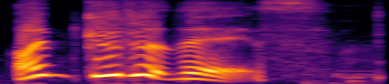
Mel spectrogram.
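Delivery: very high, loud, whining voice. In a game scene, a character boasts to the group in a whiny voice. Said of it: "He says in that whiny voice".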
